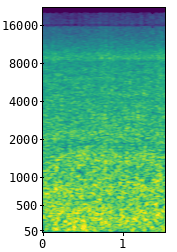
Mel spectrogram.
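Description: Steady, dense rushing roar of a river waterfall in Japan, close and loud, a continuous broadband wash of falling water with no voices over it.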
